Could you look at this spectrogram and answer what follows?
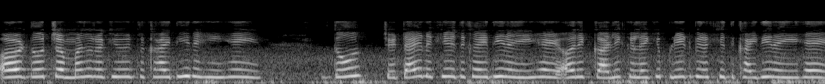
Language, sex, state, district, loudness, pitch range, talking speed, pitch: Hindi, female, Uttar Pradesh, Etah, -18 LUFS, 330-360 Hz, 210 wpm, 345 Hz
